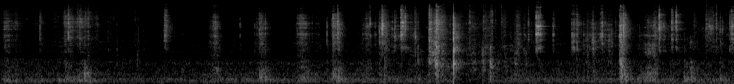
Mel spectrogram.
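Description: Scissors cutting through a huge piece of cardboard in a series of separate crisp snips and crunches, close and fairly quiet, with short pauses between cuts.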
